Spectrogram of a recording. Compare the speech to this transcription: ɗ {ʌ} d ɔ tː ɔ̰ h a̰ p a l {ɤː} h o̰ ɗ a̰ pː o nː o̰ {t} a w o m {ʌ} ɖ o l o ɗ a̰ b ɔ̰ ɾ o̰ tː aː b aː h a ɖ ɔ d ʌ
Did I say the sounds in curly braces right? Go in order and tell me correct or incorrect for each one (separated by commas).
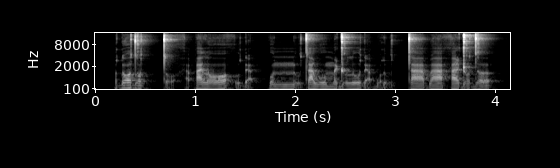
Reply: incorrect, incorrect, correct, correct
